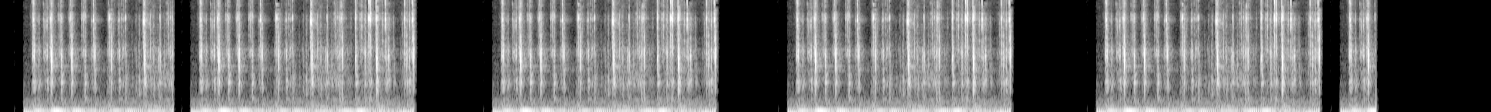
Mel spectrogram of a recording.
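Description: Rapid keyboard typing sound effect, a fast run of key clicks in five bursts of about two seconds each, every burst cutting off cleanly to silence, with a short final burst near the end.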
